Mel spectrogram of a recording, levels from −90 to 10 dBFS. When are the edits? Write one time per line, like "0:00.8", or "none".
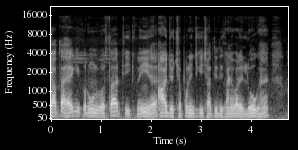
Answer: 0:02.1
